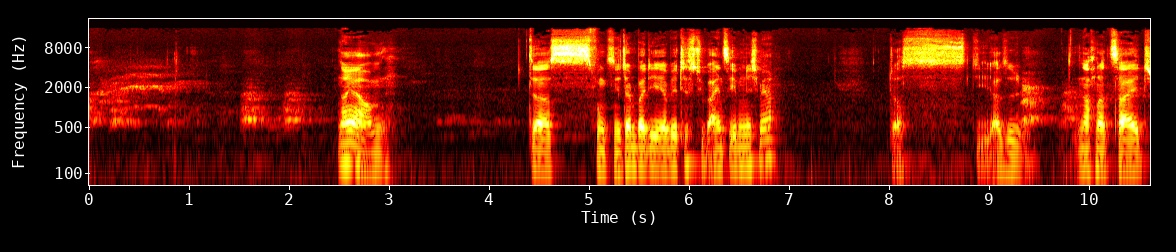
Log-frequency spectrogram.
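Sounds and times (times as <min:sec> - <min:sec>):
dog barking: 0:00.0 - 0:00.8, 0:01.4 - 0:02.4, 0:03.4 - 0:04.4, 0:09.3 - 0:10.2
speech: 0:02.5 - 0:03.1, 0:04.4 - 0:07.0, 0:08.0 - 0:10.6.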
